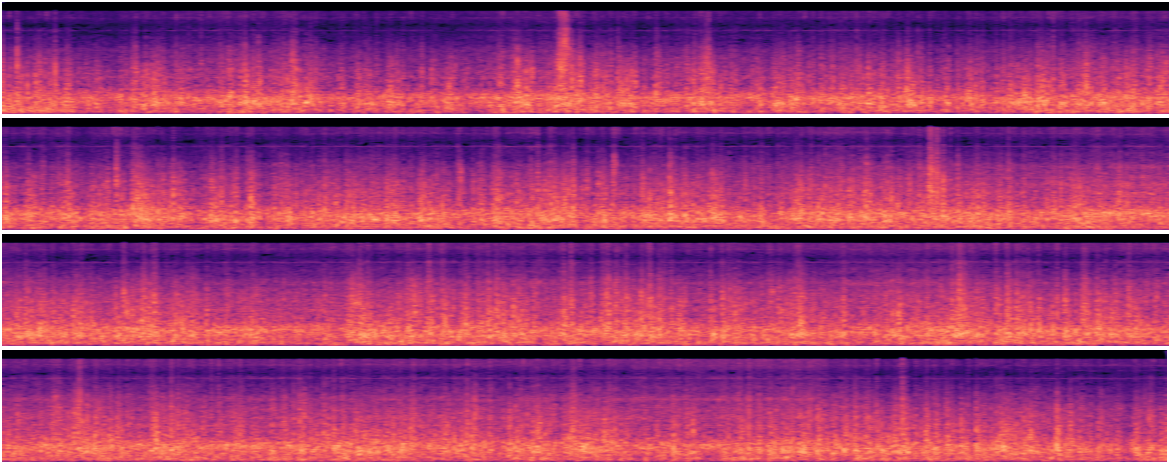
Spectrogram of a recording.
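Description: Steady road noise of a vehicle travelling at highway speed: tyre and wind noise without letup, with now and then a faint tick.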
